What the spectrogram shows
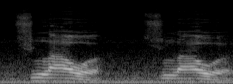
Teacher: the schwa is coming into place at the end of the word to make the second syllable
